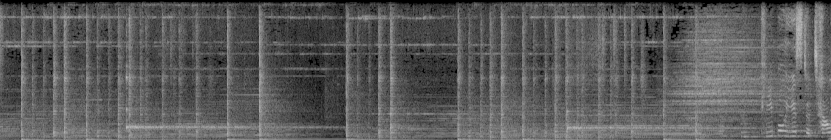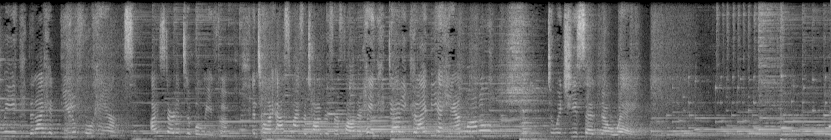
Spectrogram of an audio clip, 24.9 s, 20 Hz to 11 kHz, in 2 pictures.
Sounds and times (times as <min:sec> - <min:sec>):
Percussion: 0:00.0 - 0:24.9
Speech: 0:11.4 - 0:20.0, 0:20.7 - 0:22.2.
